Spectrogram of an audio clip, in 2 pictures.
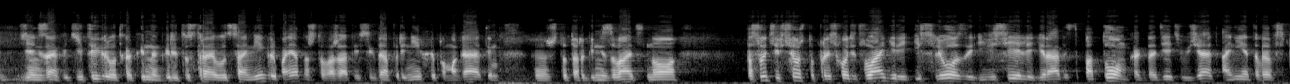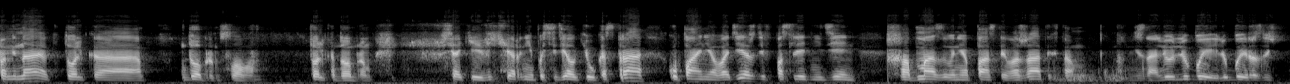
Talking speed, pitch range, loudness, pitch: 160 wpm, 115-125 Hz, -18 LUFS, 120 Hz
